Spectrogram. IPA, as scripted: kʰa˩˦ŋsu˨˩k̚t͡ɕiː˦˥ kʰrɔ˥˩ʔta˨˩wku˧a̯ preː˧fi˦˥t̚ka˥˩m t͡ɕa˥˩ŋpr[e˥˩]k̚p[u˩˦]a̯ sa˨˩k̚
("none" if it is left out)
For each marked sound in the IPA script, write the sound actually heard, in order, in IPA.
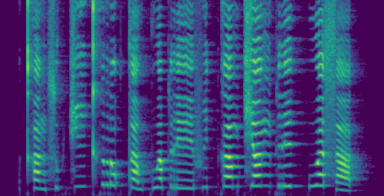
e˥˩, u˥˩

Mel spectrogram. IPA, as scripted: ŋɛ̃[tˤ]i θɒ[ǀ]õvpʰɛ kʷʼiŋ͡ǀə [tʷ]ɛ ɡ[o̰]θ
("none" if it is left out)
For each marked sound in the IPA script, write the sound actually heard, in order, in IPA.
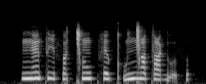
t, ǀ, tˤ, o̰

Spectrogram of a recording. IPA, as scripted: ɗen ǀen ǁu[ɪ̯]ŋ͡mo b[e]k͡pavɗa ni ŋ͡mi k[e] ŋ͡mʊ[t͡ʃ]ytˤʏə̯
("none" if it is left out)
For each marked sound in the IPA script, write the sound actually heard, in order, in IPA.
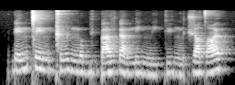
ɪ̯, y, y, t͡ʃ

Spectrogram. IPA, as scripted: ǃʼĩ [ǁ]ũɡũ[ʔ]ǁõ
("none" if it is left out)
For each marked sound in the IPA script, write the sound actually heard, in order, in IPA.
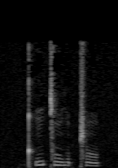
ǀ, ʔ

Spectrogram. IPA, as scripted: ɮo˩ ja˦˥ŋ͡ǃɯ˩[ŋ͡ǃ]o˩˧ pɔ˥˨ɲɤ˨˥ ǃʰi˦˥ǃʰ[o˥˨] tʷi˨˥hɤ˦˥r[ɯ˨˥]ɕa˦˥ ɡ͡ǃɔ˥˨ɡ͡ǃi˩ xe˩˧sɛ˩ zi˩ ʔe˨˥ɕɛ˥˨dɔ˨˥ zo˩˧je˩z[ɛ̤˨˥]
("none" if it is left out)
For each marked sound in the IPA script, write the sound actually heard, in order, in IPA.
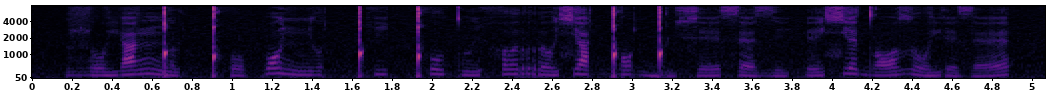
ǃʰ, o˥˨, ɤ˨˥, ɛ˨˥

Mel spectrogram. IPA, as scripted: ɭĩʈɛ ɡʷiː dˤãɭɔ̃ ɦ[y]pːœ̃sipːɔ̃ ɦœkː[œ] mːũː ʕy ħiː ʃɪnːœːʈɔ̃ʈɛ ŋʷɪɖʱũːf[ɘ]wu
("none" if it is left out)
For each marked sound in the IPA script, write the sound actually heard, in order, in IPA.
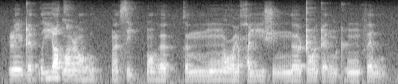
u, œ, ɛ

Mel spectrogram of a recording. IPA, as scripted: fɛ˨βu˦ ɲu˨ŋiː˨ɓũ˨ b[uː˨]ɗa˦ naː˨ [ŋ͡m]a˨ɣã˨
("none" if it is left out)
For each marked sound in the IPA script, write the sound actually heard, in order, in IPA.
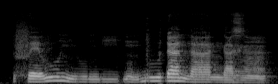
uː˦, ŋ

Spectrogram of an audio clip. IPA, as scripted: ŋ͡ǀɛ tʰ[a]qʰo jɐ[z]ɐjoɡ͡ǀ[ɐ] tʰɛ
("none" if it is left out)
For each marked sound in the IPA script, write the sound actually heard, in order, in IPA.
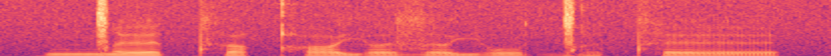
ə, z, ɐ

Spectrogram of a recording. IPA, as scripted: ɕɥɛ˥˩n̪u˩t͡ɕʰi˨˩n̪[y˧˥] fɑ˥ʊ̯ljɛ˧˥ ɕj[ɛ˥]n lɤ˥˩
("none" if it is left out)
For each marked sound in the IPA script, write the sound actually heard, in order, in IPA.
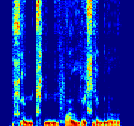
i˧˥, ɛ˨˩

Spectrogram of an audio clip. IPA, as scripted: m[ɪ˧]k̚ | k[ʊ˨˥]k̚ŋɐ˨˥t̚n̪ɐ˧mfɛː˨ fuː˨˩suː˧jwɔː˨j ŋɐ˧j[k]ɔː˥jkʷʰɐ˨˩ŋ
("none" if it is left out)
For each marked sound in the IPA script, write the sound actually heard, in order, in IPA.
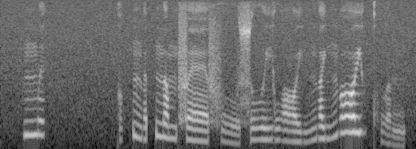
ɪ˥, ʊ˨˥, ŋ

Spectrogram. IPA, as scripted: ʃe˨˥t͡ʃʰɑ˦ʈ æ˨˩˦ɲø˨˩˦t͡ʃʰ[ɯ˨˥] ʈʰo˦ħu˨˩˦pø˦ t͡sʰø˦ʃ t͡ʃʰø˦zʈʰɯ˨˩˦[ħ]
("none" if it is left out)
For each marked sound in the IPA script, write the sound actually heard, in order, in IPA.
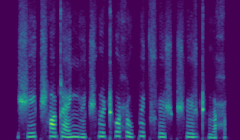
ɯ˦, ħ

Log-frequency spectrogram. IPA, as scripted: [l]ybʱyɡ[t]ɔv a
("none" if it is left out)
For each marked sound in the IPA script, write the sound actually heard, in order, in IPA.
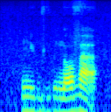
n, n

